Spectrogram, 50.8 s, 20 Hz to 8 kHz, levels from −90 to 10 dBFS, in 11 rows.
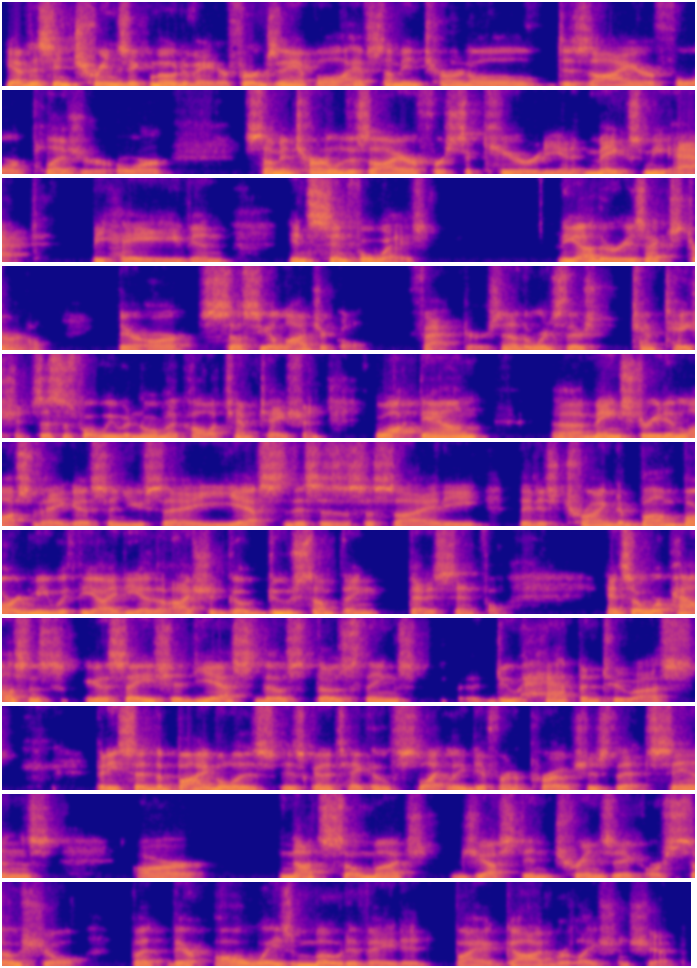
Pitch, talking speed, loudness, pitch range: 105 Hz, 160 wpm, -22 LUFS, 85-125 Hz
